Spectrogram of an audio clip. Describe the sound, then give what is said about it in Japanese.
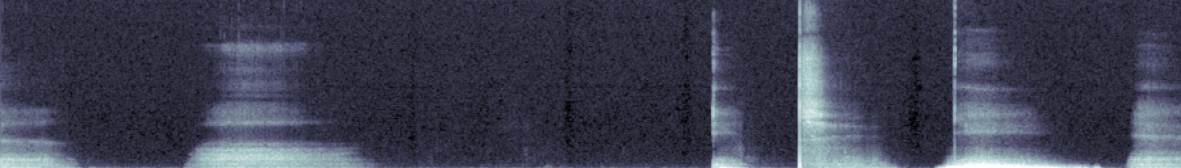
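Deep breaths in and out during a guided breathing exercise: a few soft, airy breaths separated by pauses, then a louder, longer exhale, with no talking. “もう一回だけ吸って、”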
